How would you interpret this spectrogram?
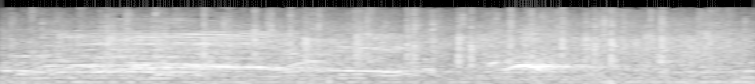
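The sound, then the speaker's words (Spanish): An audience applauds steadily for a few seconds for a contestant introduced in one corner of the ring at a science communication debate, a dense wash of clapping mixed with scattered cheers and voices, fairly loud throughout and thinning slightly toward the end. “¡Un aplauso para él!”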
